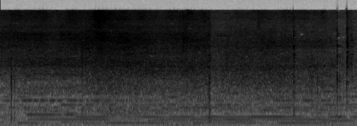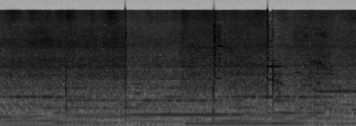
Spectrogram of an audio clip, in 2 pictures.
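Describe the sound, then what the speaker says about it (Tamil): Mutton sizzles and spatters steadily in a hot pan, with occasional sharp clinks of a utensil against the metal and a faint hum underneath; no talking. "வாணலில் கறியை போட்டுடுறேன்."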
